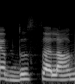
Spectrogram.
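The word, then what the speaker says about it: عبد السلام: इसमें अलिफ और लाम की आवाज़ जो है बोलने में नहीं आती, मादूम हो जाती है, साइलेंट हो जाती है, बिल्कुल भी अलिफ और लाम की आवाज़ नहीं आ रही। लेकिन लिखने में अलिफ और लाम शामिल है, बोलने में अब्दुस्सलाम इस तरह लिखा जाता है।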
